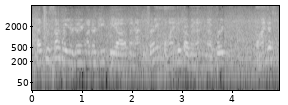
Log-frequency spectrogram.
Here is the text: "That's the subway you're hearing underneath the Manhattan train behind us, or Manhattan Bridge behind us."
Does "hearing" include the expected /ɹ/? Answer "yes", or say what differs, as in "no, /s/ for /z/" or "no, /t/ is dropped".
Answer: no, /ɹ/ is dropped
